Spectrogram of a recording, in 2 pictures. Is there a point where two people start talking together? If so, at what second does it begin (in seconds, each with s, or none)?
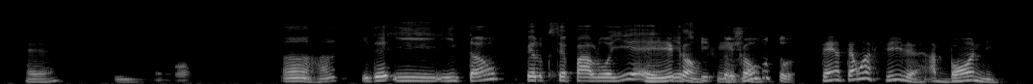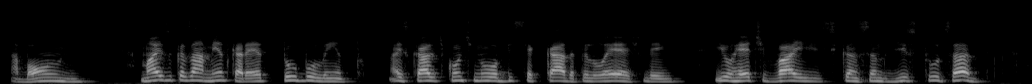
6.4 s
